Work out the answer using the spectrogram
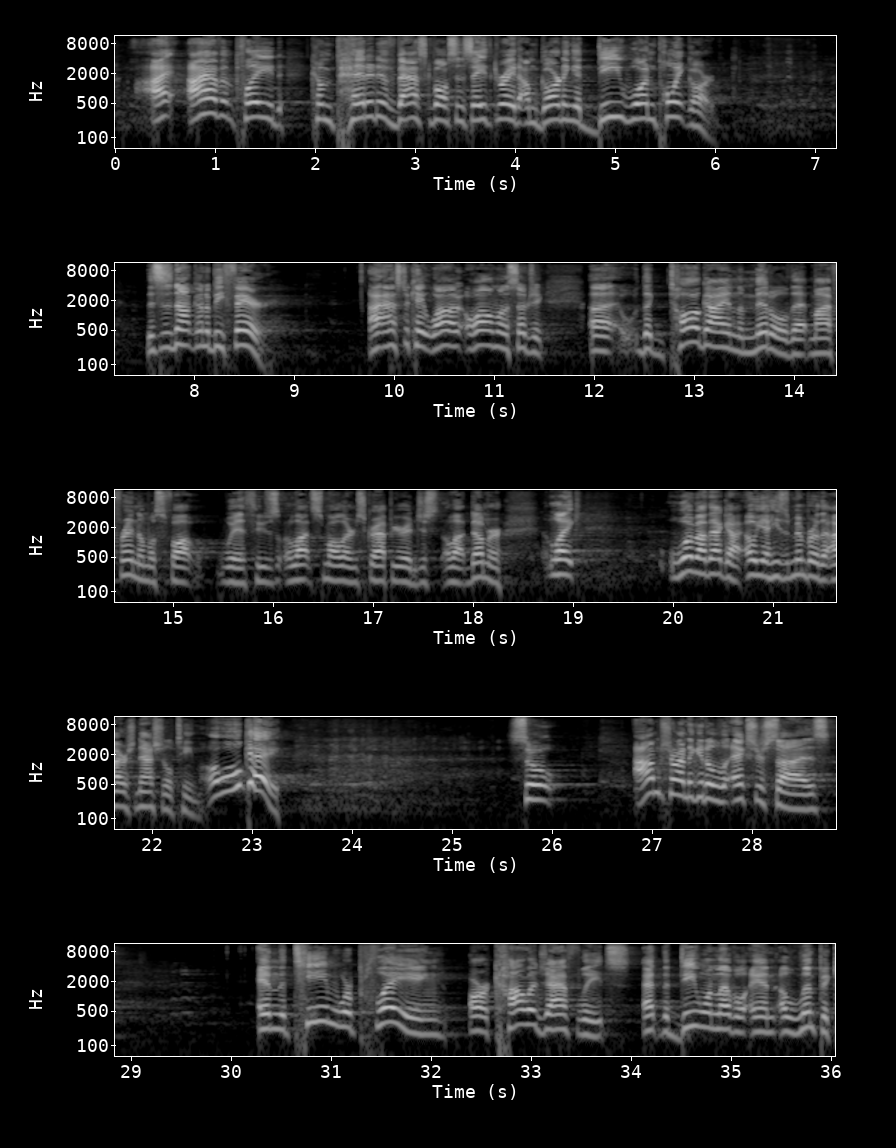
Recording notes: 3rd message of the sermon series "The Gospel of Mark" at The Fellowship. Recorded live on March 24, 2019.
